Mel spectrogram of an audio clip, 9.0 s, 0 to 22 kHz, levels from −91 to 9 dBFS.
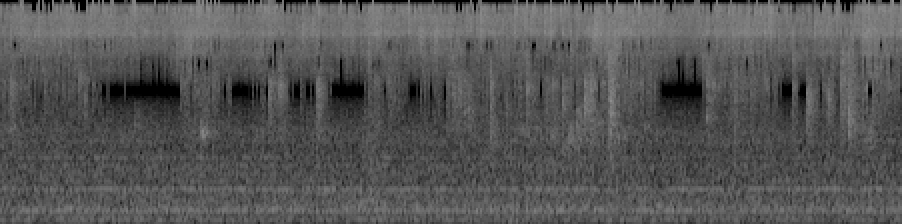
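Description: From start to finish the treble drops out and flickers, while a gritty, grainy noise with aliasing rides on the sound. This is plainly audible damage, likely from Bluetooth SBC compression at a starved bit pool, consistent with roughly 96 kbps, leaving the top sub-bands few bits.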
